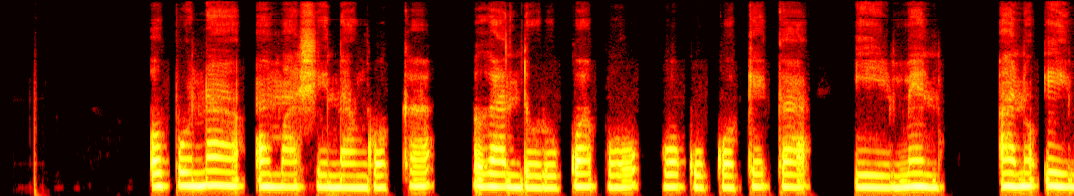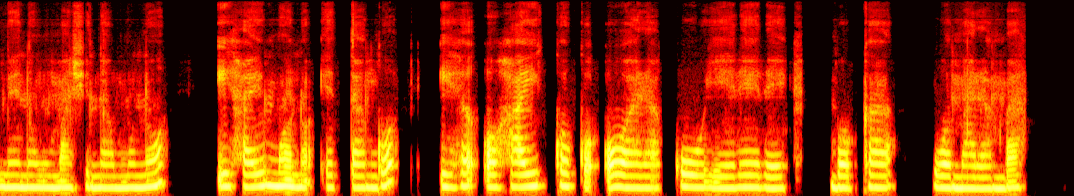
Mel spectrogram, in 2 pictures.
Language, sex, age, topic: Oshiwambo, female, 18-24, agriculture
